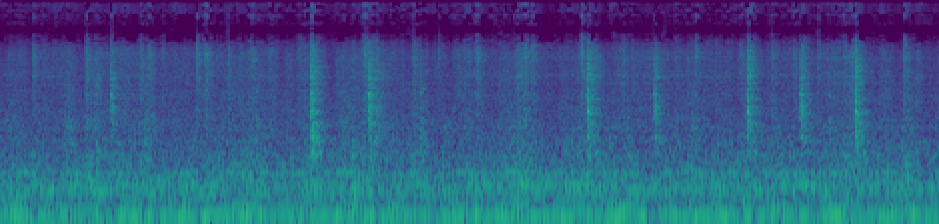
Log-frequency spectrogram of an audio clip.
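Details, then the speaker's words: Whirlpool/Maytag dryer taking longer to dry, clothes left damp: steady hum with irregular sharp clicks and scrapes because the blower wheel is rotating on the motor shaft instead of spinning with it. "The blower wheel is rotating on the shaft. It is not spinning."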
